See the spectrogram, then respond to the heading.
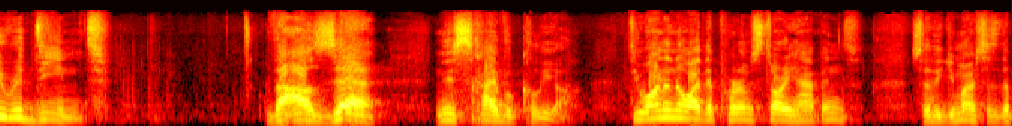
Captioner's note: Hebrew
